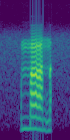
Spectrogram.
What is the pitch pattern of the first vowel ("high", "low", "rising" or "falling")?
falling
